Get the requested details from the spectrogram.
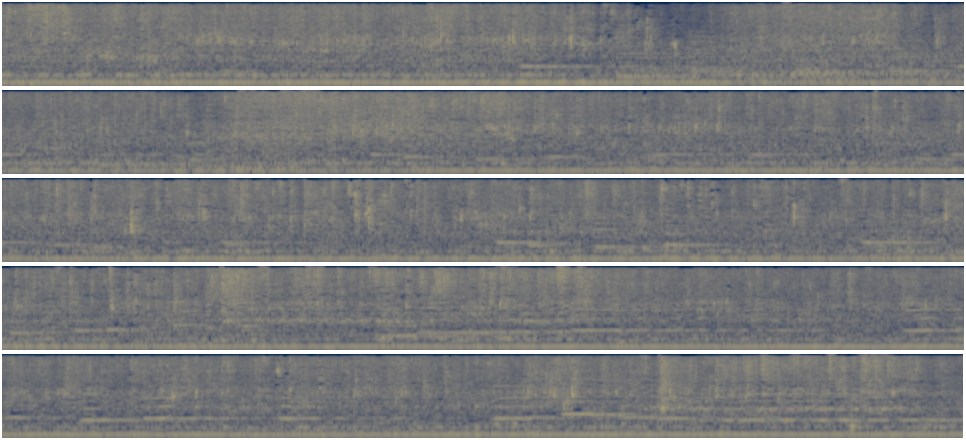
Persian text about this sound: من الان دارم با دقت میشورم قاشمو که چیزی روش نمونه.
